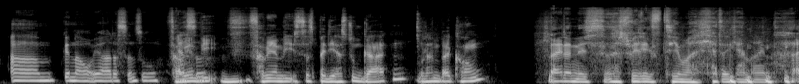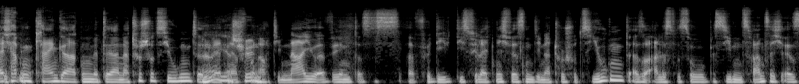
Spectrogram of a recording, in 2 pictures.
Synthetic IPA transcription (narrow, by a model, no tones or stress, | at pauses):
ʔɛːmɡ̥ənaʊjaːɾasz̥ɪntz̥oːfaːbjanvḭːvifaːbijanviːɪstd̥asb̥aɪdiːɐhastd̥uːnɡaɐtn̩ʔoːɾɐnbalkʰɔŋ | lʔa̰ɪɾɐnɪçtːʃv̥iːʁɪɡəsttʰeːmaɪçhɛtəɡɛɐnʔaɪnaɪçhaːbnkʰl̥aɪnɡaɐtn̩mɪt̚d̥eːɐnatʰuːɐʃʊt͡sjuːɡŋ̩teːjafʃɔøːnaʊxd̥iːnaːjoɛɐvɛːnt̚d̥asɪsɛfyːɐdiːd̥iːsfɪlaɪçtnɪçtv̥ɪsn̩diːnatʰuːɐʃʊt͡sjuːɡŋ̩tʔa̰lzo̰ʔa̰ləsv̥asz̥oːbɪsz̥iːbmnʊnt͡sv̥ant͡sɪçɪ̰st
